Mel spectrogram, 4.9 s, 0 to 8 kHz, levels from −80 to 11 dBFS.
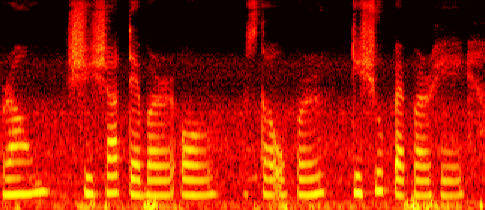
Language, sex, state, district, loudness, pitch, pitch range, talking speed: Hindi, female, Arunachal Pradesh, Papum Pare, -16 LUFS, 225 Hz, 220-245 Hz, 110 wpm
